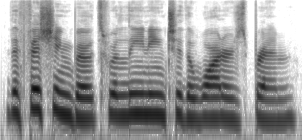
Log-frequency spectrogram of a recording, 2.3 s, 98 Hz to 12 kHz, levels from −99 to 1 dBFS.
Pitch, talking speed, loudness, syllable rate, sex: 220 Hz, 240 wpm, -17 LUFS, 6.0 syllables/s, female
